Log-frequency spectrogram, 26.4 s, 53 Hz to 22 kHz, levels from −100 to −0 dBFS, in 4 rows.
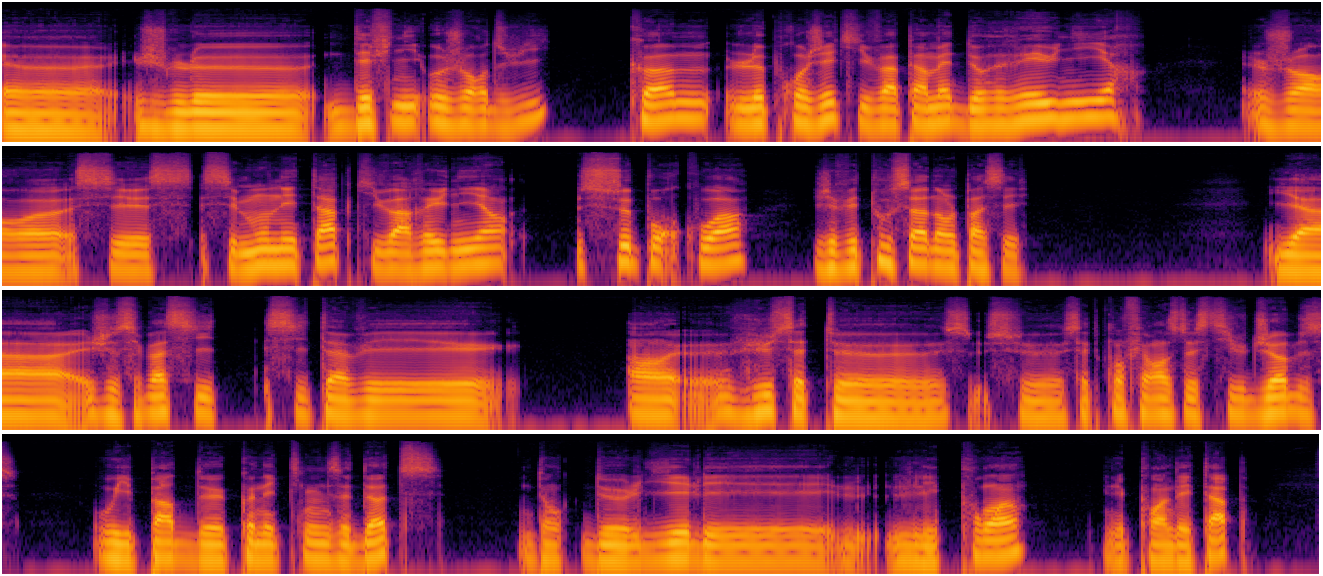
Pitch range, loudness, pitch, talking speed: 95-120 Hz, -21 LUFS, 105 Hz, 150 wpm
